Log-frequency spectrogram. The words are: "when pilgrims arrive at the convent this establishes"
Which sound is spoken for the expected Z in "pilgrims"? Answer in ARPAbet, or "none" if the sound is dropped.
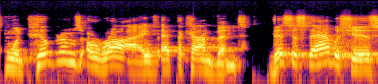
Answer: Z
